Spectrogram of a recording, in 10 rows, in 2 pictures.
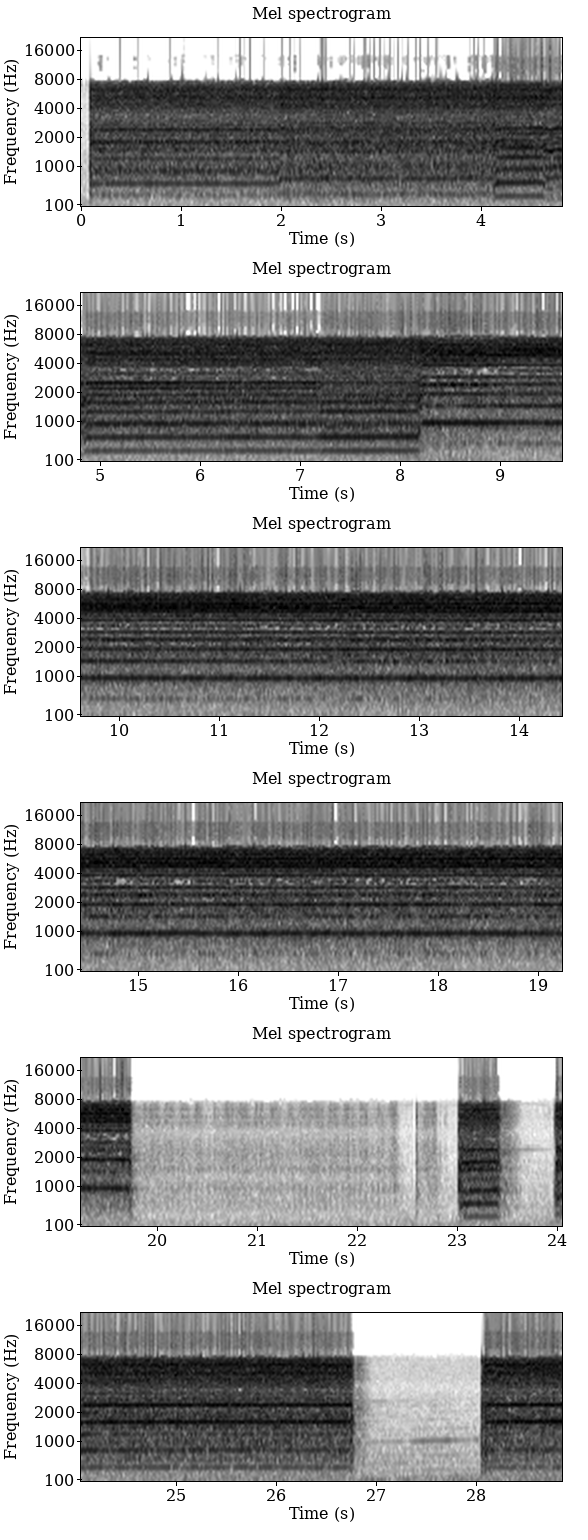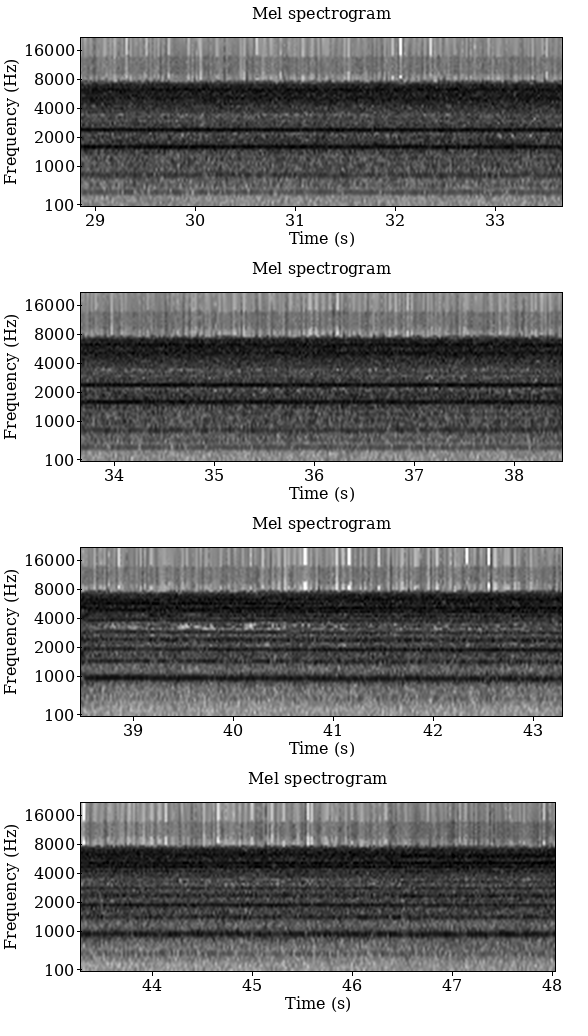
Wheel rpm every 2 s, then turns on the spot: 120, 160, 150, 150, 200, 220, 220, 220, 220, 220, 90, 70, 180, 140, 170, 230, 230, 230, 230, 230, 220, 220, 220, 220.
20-22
